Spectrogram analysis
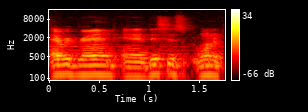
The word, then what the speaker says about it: Evergrande: video on this where i was saying every grande it's actually pronounced evergrand and this is one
